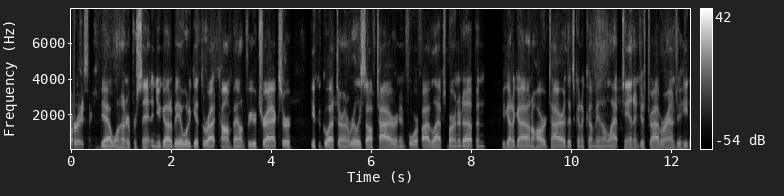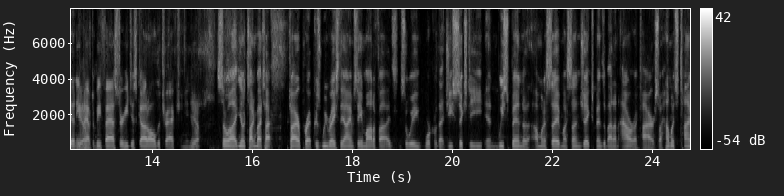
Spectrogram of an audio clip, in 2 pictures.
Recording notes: Live from PRI Trade Show in Indianapolis, IN.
